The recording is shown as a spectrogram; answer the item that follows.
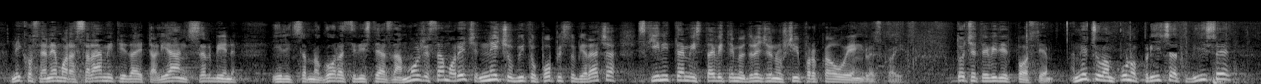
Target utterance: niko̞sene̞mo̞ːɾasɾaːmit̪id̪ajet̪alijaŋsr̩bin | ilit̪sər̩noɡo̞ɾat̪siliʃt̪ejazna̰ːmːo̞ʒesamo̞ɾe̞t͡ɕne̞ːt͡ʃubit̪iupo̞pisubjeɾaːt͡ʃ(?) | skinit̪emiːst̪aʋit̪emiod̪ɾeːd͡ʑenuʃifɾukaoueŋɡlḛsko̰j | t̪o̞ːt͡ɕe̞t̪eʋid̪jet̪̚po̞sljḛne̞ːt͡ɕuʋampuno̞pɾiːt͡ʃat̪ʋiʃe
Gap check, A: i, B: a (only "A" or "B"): B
